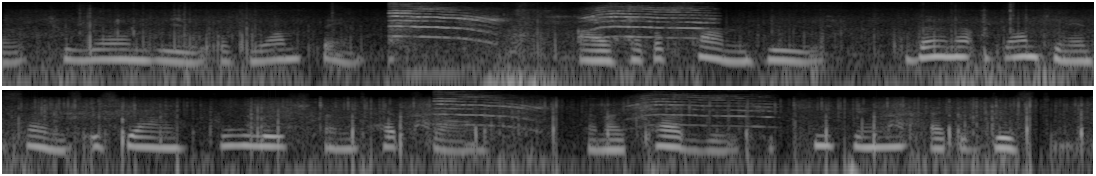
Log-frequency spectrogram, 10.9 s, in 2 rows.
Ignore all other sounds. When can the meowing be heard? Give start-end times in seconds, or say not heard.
1.9-3.6, 7.6-9.3.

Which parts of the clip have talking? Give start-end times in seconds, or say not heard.
0.0-1.9, 2.8-10.8.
